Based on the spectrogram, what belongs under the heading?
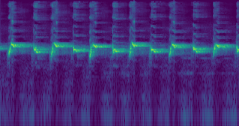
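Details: Tame yellow-vented bulbul giving rapid, evenly spaced whistled notes, each beginning with a sharp upward flick and then holding level, roughly a dozen in about three seconds.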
